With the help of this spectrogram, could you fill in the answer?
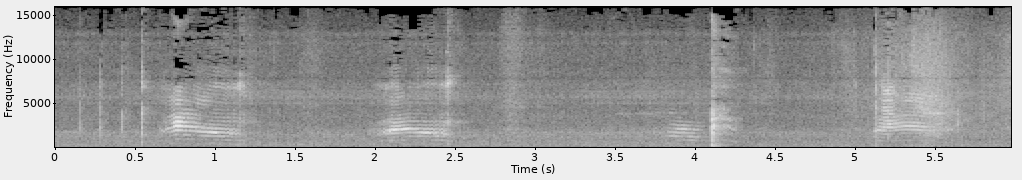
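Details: Smelling salmon, Juniper the house cat begs for food with four clear meows spaced about a second apart, each bright and wavering, bending up then down, over quiet indoor background noise.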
